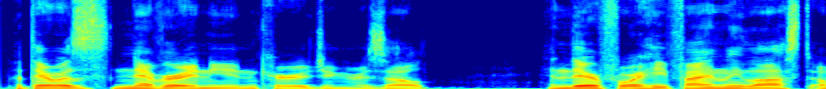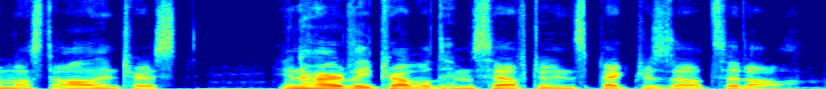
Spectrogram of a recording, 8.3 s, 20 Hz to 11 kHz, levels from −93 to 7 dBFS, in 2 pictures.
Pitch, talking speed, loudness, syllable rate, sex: 125 Hz, 175 wpm, -19 LUFS, 6.3 syllables/s, male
